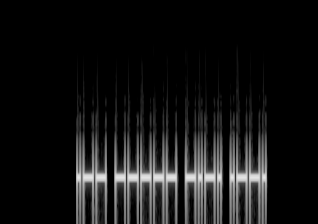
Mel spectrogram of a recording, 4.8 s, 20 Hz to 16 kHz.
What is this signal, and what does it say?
Morse code, heard as a keyed tone, about 25 wpm, 700 Hz. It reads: W0CP
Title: NA SOTA Activator Callsigns 25wpm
